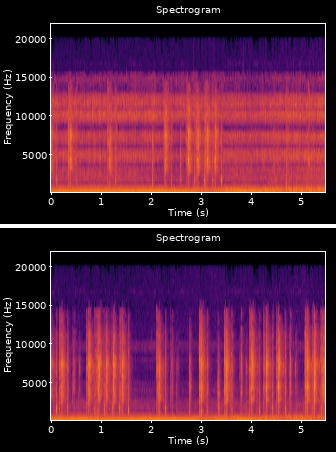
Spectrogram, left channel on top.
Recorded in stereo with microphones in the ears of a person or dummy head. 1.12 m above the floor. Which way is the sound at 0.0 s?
85° left.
